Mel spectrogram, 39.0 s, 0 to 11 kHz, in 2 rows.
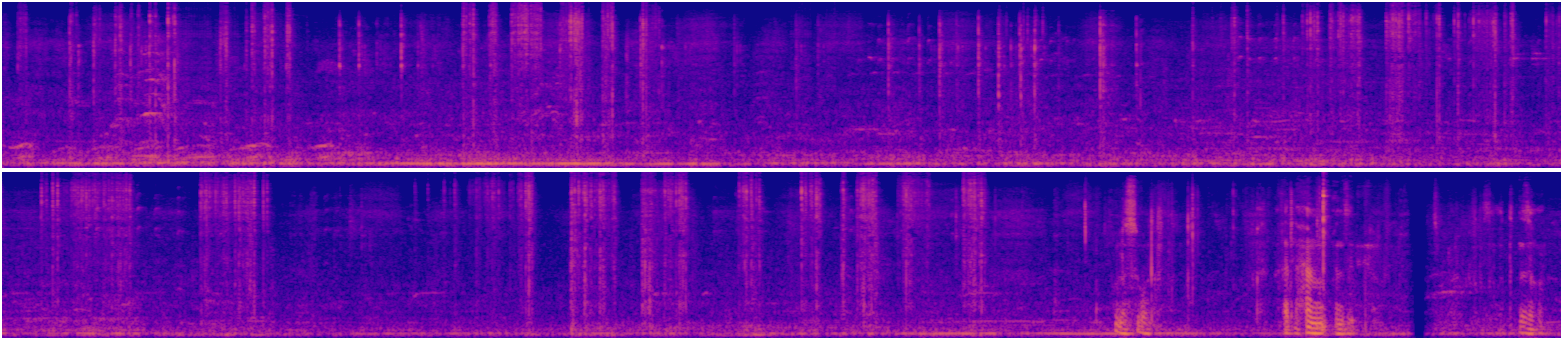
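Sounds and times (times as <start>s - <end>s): clicks snips and scrapes on wiring: 0.0s - 22.9s, 23.9s - 32.0s.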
